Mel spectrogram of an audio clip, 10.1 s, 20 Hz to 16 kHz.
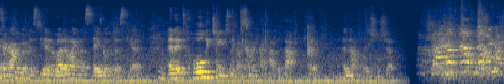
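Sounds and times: hubbub of overlapping voices: 8.4s - 10.0s.

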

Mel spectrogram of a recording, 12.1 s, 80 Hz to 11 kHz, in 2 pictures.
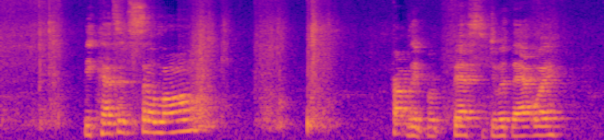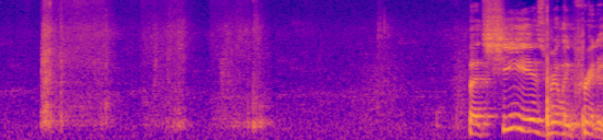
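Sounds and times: hairbrush swishing through wig: 1.8s - 3.4s.

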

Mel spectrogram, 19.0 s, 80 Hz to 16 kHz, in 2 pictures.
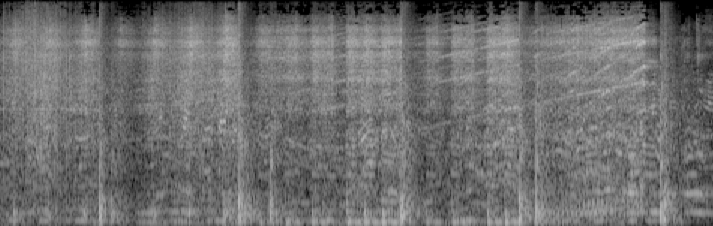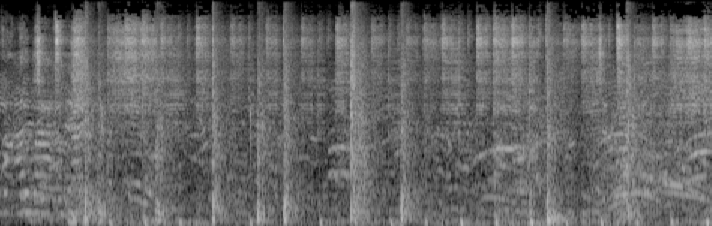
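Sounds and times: firework whistles: 0.0s - 9.1s
fireworks bursting with bangs: 0.0s - 9.4s, 10.2s - 19.0s
music: 0.0s - 19.0s
voices: 0.0s - 19.0s.

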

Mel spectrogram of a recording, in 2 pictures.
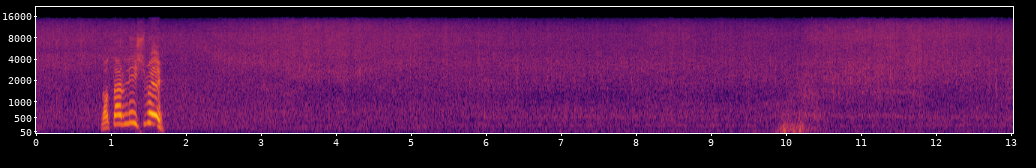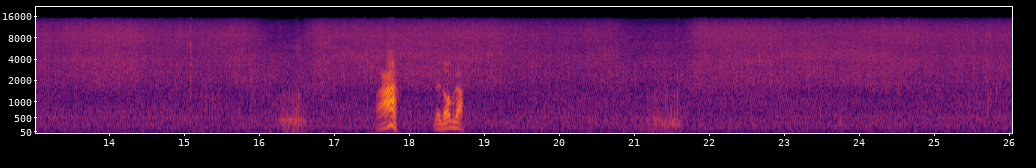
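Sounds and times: waterfall rushing: 0.8s - 1.8s, 9.7s - 12.0s, 16.0s - 18.8s.

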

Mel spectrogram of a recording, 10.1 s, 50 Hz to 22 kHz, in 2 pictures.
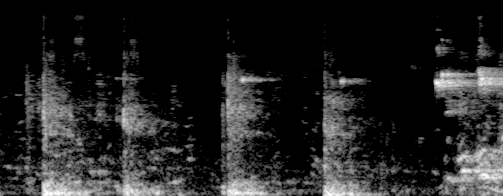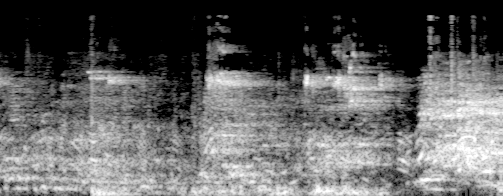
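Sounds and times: voices and court noise: 0.0s - 10.0s.

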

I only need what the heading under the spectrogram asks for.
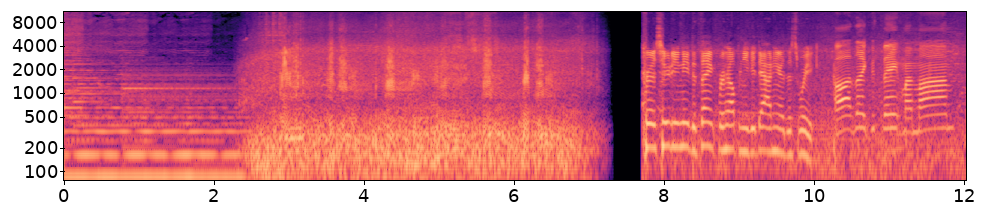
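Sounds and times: motocross bike engines revving: 2.7s - 7.2s.

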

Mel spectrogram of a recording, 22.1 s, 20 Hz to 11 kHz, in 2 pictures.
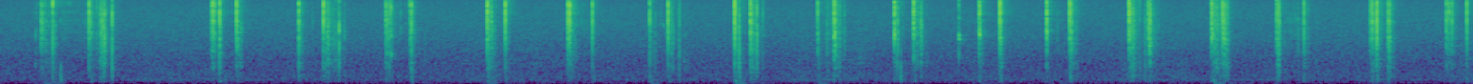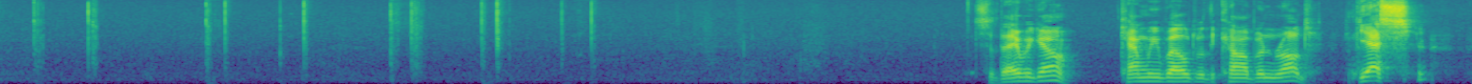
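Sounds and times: sharp clicks and snaps of arcs: 0.2s - 0.9s, 1.6s - 11.9s, 14.0s - 15.6s.

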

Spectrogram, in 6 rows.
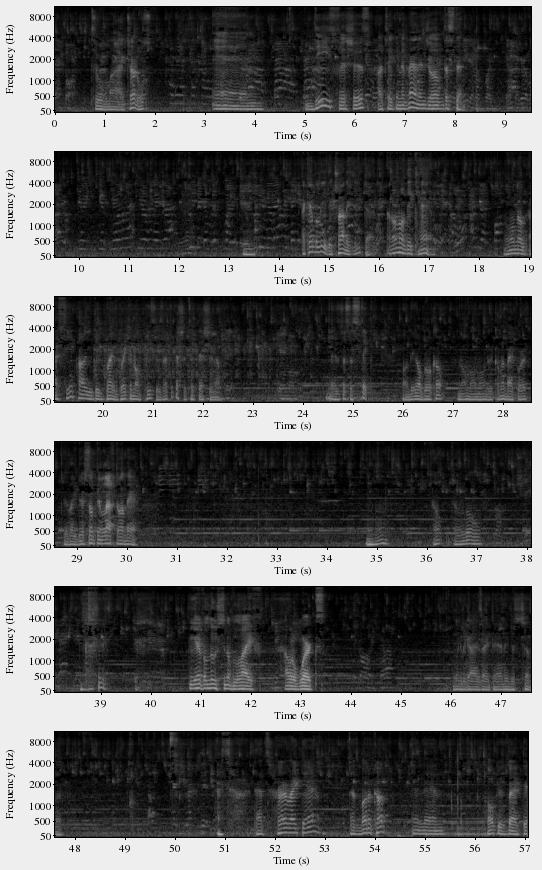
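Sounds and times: filter water pouring and splashing: 0.0s - 57.0s.

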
